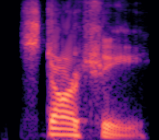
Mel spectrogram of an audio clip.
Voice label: "starchy", American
